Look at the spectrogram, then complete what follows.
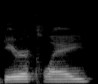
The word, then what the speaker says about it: Dirichlet: this is called a dirichlet dirichlet condition um i've heard some people pronounce the name dira clay like with the kind of k i mean it depends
